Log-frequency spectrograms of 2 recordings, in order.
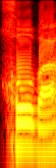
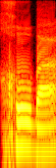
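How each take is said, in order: The two takes are said the same way.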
